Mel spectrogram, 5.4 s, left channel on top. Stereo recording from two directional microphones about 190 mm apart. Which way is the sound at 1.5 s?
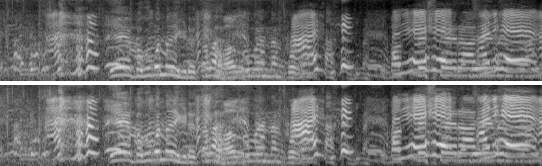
20° left (ahead or behind).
